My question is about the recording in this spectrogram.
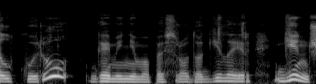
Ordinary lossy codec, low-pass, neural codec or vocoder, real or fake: MP3, 64 kbps; 10.8 kHz; vocoder, 24 kHz, 100 mel bands, Vocos; fake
